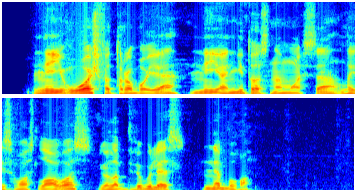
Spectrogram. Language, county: Lithuanian, Alytus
